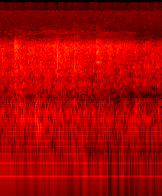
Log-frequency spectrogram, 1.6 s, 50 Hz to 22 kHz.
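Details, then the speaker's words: Candy washing machine on Cotton 40°C, 800 rpm plus Quick Wash, washing bedding, 38 minutes left: a steady low pump hum under rushing, gurgling water as the tub empties; normal drain. "Слышите, да? 38 минут, повторюсь, и идет слив."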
